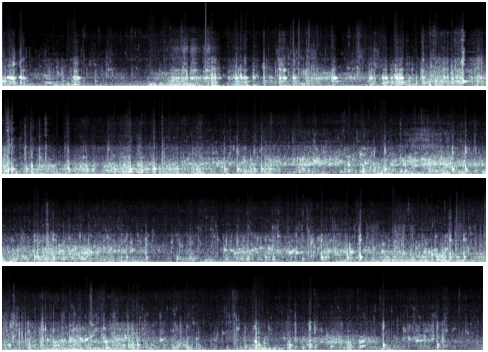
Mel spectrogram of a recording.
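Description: Muffled underwater sound of a snorkeler swimming, recorded by a camera underwater: water movement, gurgling and irregular knocks against the camera, with a steady low hum in the first several seconds.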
